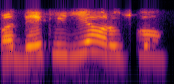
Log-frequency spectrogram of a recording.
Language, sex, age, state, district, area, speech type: Hindi, male, 18-30, Uttar Pradesh, Chandauli, rural, conversation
